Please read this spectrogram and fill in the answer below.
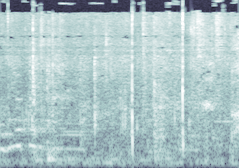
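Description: Footsteps on a loose gravel floor while walking, with two sharp clicks in the second half and a brief bit of voice at the start.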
